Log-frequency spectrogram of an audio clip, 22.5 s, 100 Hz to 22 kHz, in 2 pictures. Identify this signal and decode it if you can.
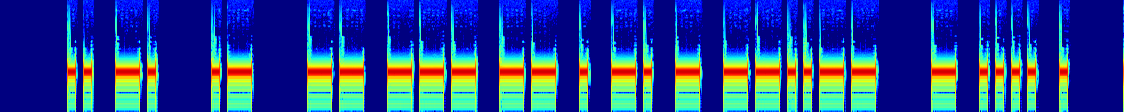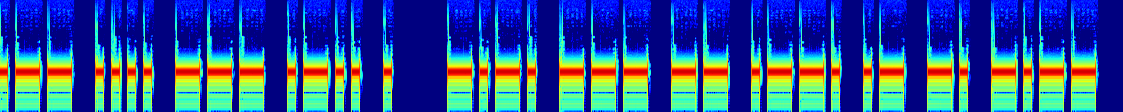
Morse code, heard as a keyed tone, about 15 wpm, 700 Hz. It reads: IN A MOMENT, THE WHOLE COMPANY
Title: Sentences from Top 1000 Words - Review Part 3 - 15wpm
